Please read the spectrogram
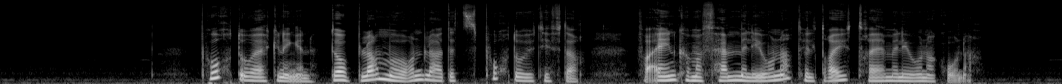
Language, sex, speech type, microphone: Norwegian, female, read, Shure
